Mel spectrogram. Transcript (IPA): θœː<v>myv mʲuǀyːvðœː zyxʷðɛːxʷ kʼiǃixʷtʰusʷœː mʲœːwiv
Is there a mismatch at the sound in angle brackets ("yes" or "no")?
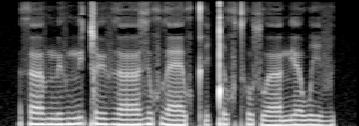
no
